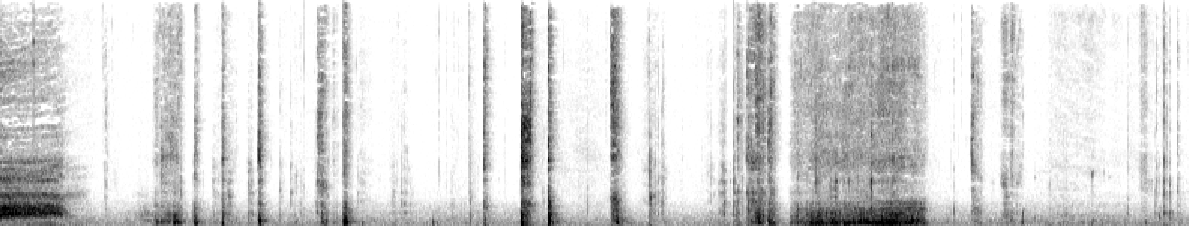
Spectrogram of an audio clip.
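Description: Close-up eating sounds of a man eating raw blue crab: wet lip smacks, clicks and chewing as the flesh is sucked out of the shell, with a long slurp lasting over a second past the middle.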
